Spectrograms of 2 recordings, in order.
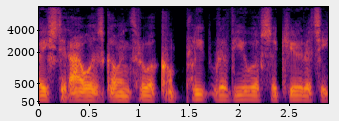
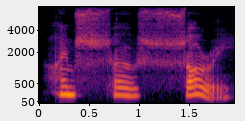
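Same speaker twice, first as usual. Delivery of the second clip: very high, soft, hushed, derisive mocking falsetto; 14 semitones higher, 6 dB quieter than usual. Alex speaks as Julia in front of the governor: mocking falsetto as Julia. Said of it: "He spoke in a falsetto, his voice mocking".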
